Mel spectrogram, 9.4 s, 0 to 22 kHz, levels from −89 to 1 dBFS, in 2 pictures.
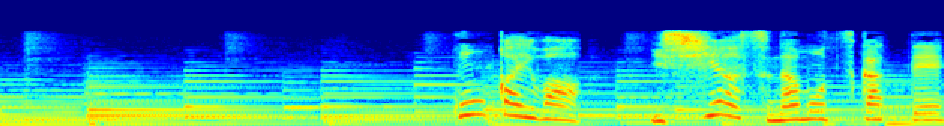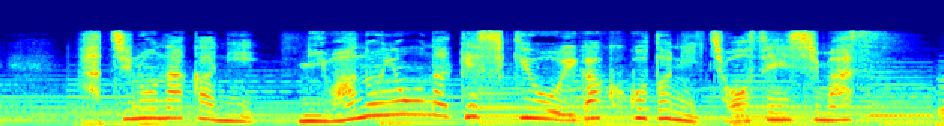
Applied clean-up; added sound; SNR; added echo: none; none; none; none.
